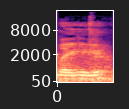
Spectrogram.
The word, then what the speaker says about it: Leahy: have my wonderful friend here today mr leahy hello everyone am i saying your name right you aren't saying you're the only one who says my last name right it's because of mr leahy every time i can't say it wrong yeah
